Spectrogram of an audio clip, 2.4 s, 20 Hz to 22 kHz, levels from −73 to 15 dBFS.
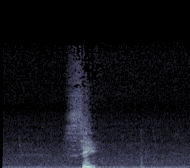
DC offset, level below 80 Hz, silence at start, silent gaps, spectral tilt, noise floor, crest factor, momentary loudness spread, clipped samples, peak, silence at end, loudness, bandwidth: under 0.1%; -38 dBFS; 0.8 s; none; -5.5 dB/octave; -37 dBFS; 18 dB; 26 LU; under 0.1%; 0 dBFS; 0.6 s; -14 LUFS; 16 kHz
